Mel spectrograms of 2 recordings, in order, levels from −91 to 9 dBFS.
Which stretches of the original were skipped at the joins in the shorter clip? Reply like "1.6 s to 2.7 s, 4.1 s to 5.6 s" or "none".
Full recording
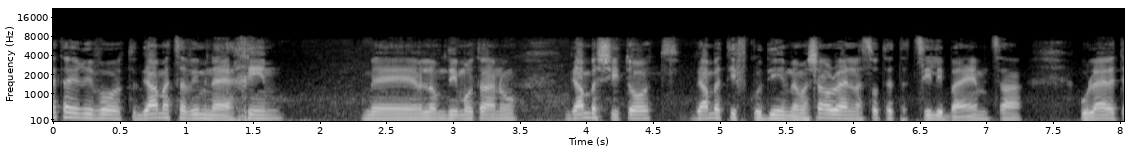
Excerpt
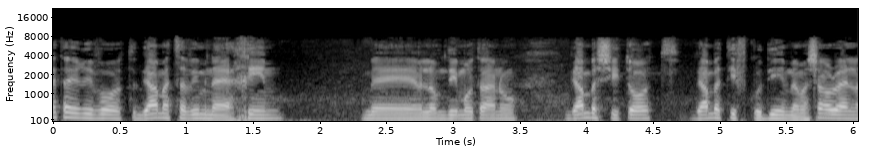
none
